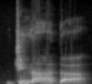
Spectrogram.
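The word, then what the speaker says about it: de nada: the expression you're welcome we're going to pronounce it as G the same thing as in 10 G remember now ask everything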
